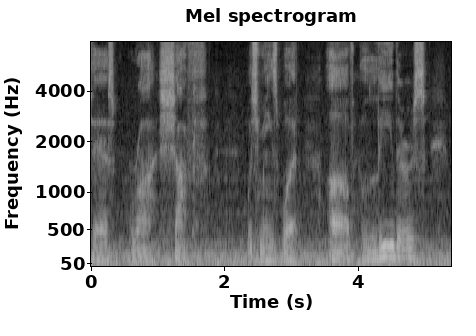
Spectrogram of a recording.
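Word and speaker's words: רשת: Strong's H 7568, pronounced as Rashaf, which means what?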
